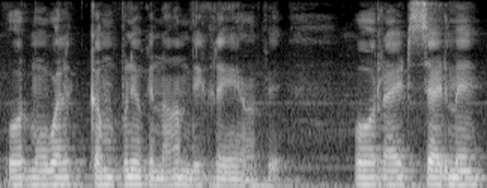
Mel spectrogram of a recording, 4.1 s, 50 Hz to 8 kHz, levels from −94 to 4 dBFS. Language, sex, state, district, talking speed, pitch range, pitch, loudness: Hindi, male, Haryana, Charkhi Dadri, 220 wpm, 100-115 Hz, 110 Hz, -17 LUFS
